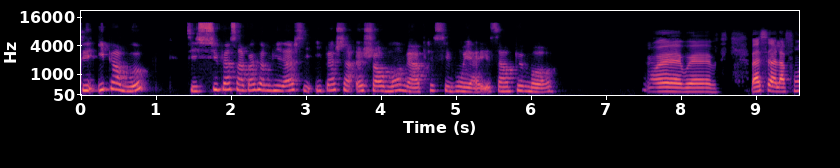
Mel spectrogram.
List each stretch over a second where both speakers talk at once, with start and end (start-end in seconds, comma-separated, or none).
none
